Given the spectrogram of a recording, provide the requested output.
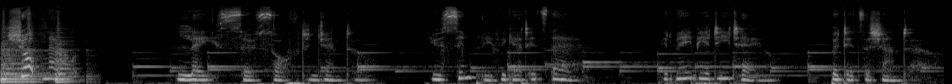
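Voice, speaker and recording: Music plays in the background as a woman speaks at a medium pitch and a fairly slow pace. Her intonation is lively, with long, frequent pauses. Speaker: voice actor. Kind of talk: TV commercial read.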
